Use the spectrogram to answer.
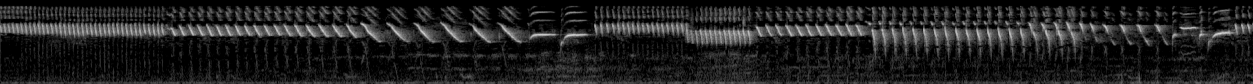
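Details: Male canary song meant to make a hen canary build her nest fast: long rapid trills, then descending whistled sweeps repeated in series, followed by buzzy rolls and fast rising chirps.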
